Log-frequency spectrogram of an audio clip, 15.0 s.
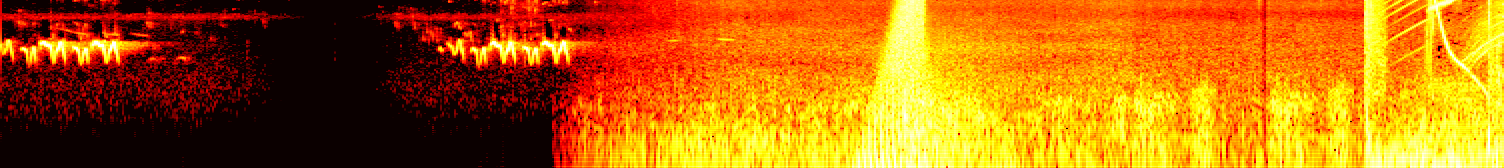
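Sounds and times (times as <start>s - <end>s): wind: 0.0s - 15.0s
surf: 8.2s - 15.0s.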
